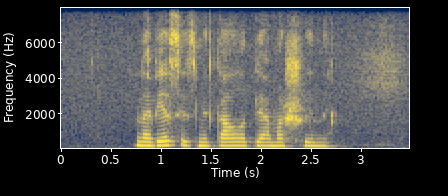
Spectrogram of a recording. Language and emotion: Russian, neutral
